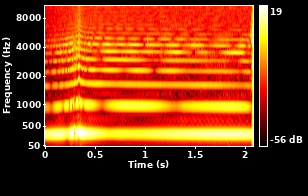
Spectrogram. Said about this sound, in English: This module looks really crazy, but it's simple. It just makes a pitch.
